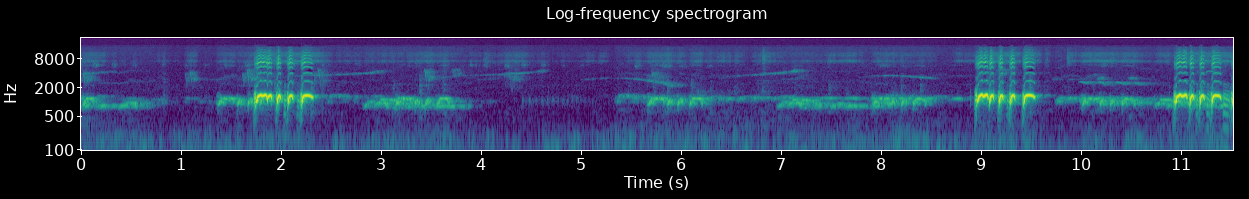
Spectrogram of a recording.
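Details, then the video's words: Local zebra dove song used as a lure to set other doves singing: soft, purring mid-pitched coos broken by loud, stuttering bursts of rapid clipped notes, recurring every several seconds. "Pancingan Perkutut Lokal"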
